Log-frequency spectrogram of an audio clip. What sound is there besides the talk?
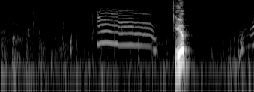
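cat meowing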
